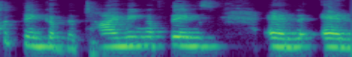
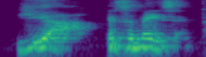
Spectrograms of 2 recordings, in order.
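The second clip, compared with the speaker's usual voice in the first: whispered aside; 6 dB quieter than usual. Real, not acted. Soft aside.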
